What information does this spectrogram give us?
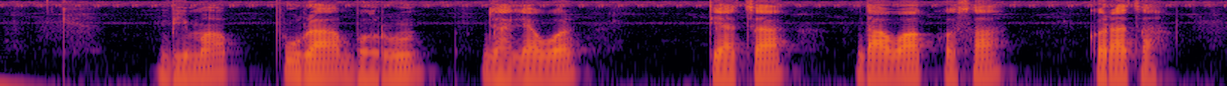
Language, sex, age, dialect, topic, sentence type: Marathi, male, 18-24, Varhadi, banking, question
